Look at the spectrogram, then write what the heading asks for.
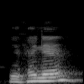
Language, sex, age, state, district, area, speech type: Bodo, male, 45-60, Assam, Baksa, rural, spontaneous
